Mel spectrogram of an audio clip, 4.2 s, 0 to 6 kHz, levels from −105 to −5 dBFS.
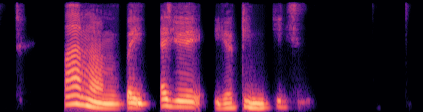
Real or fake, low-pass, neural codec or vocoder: fake; 5.4 kHz; codec, 16 kHz, 0.5 kbps, X-Codec, HuBERT features, trained on balanced general audio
